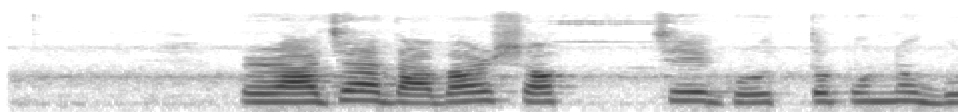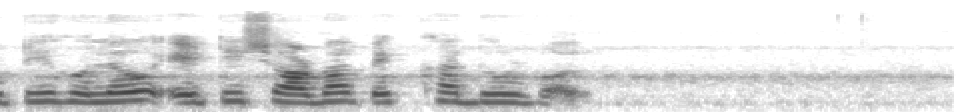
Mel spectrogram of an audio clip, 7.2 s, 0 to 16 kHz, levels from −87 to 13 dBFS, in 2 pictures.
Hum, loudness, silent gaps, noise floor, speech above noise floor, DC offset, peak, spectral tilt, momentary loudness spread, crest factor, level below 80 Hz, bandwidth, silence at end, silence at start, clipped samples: none; -20 LUFS; none; -57 dBFS; 37 dB; under 0.1%; -2 dBFS; -4 dB/octave; 13 LU; 18 dB; -72 dBFS; 11 kHz; 1.4 s; 0.9 s; under 0.1%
